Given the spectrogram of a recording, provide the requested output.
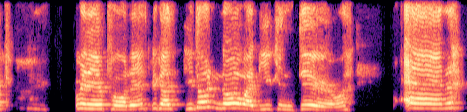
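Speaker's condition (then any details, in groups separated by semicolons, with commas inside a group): Cerebral palsy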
